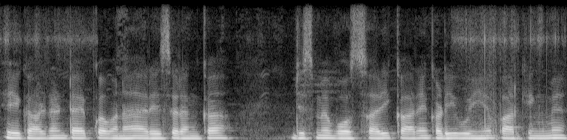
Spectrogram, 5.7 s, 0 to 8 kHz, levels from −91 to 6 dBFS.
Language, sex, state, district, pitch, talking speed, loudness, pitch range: Hindi, male, Chandigarh, Chandigarh, 135 Hz, 190 wpm, -12 LUFS, 130-140 Hz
